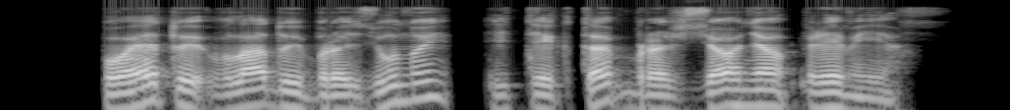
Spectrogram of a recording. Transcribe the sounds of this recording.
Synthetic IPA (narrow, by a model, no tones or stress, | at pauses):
pɔɛt̪ʊjʋlˠɑd̪ʊjbɾɐzʲunʊj | it̪ʲɪkt̪ɐbɾɐʒʲd͡ʒɔɦnʲɔpɾʲɛmʲijɐ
